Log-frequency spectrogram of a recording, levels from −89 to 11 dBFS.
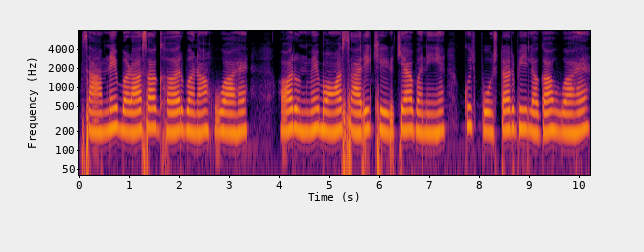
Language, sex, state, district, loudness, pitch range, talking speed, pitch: Hindi, female, Uttar Pradesh, Gorakhpur, -18 LUFS, 195-215 Hz, 115 wpm, 205 Hz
